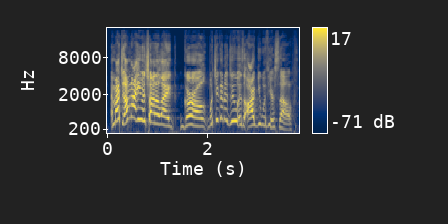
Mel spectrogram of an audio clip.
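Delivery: loud, high burst of disbelief; exasperated yell about the stylist; exasperated outburst. Real, not acted. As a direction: throw up your hands and shout.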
